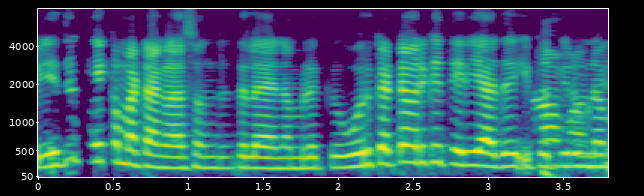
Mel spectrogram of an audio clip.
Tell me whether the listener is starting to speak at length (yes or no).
no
